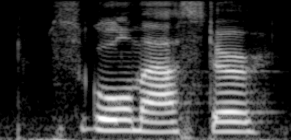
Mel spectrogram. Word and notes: schoolmaster: American English

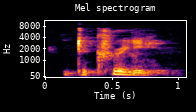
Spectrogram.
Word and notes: decree: British English

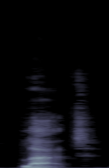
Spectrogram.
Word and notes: lat: Australian English

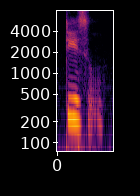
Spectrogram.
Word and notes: deasil: American English

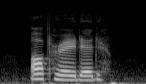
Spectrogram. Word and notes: operated: American English

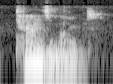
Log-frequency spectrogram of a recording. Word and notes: tanzanite: British English

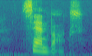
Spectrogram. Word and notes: sandbox: American English

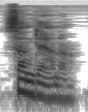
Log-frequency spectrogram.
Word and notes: sundowner: Australian English

